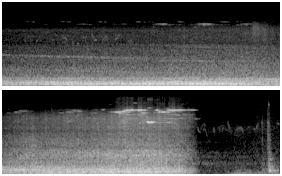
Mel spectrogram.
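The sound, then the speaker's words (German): A bus from Amiens pulls into its terminal stop, its engine droning low and steady, then a sharp hiss of air brakes near the end before the sound cuts off abruptly into near silence. “Zum Glück hatte wenigstens der Regen aufgehört, als ich zur Endhaltestelle ging, um den Bus aus Amiens zu erwarten.”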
